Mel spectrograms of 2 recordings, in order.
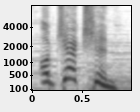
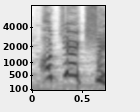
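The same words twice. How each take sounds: First: It is said in a deep, low voice. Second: It is said in a higher-pitched voice. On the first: One character is speaking. "His voice is lower than Phoenix's" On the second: A different character is speaking. "Phoenix has a higher voice"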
